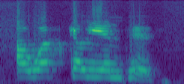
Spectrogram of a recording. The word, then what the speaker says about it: Aguascalientes: Aguascalientes.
